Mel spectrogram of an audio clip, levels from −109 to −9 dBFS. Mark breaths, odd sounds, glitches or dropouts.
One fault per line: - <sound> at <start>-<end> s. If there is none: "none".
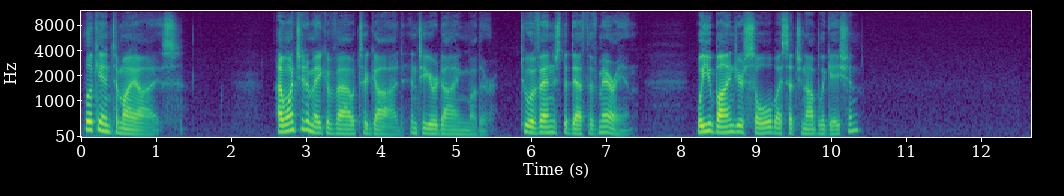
none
